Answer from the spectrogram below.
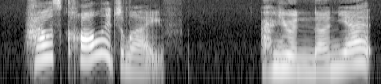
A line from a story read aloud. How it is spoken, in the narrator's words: One of the cousins laughed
